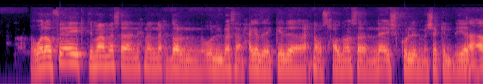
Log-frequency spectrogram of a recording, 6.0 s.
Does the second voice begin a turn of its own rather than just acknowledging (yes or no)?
yes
